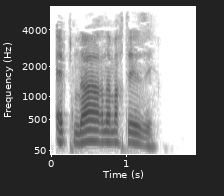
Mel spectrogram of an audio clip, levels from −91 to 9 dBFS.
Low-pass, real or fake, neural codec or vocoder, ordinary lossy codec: 5.4 kHz; real; none; MP3, 24 kbps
